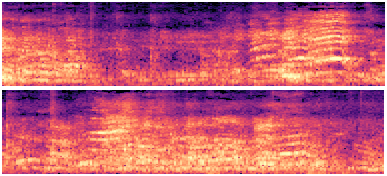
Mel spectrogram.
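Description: A crowd murmurs and calls out in a large hall.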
